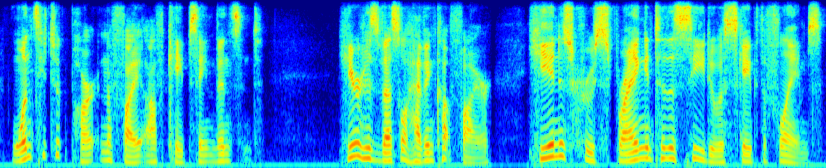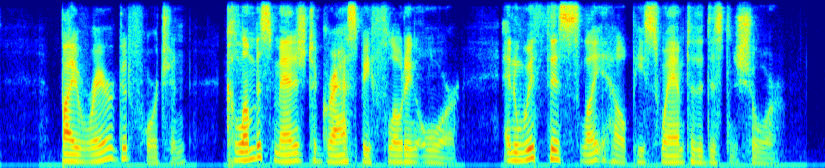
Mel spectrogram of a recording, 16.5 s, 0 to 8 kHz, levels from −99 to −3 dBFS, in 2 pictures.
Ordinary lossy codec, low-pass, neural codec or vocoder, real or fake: Opus, 24 kbps; 7.2 kHz; none; real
